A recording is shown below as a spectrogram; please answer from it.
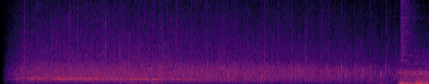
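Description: A theatre audience applauding, a dense steady clatter of many hands clapping that eases slightly near the end.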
